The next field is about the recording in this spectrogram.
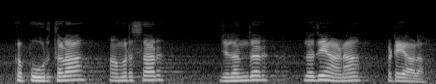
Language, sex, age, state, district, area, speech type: Punjabi, male, 30-45, Punjab, Kapurthala, rural, spontaneous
